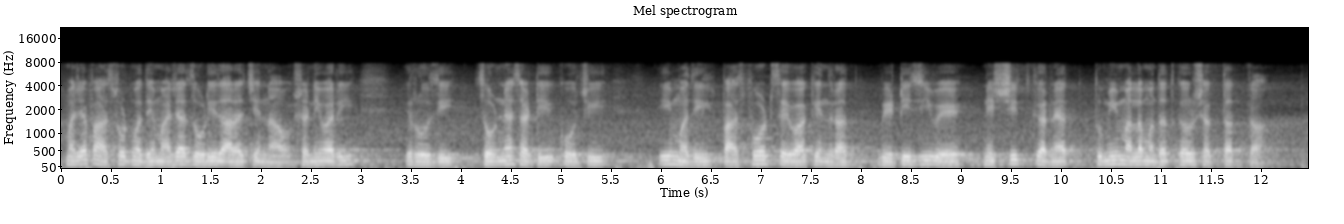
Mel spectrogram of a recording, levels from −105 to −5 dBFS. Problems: background sounds at intervals, echo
